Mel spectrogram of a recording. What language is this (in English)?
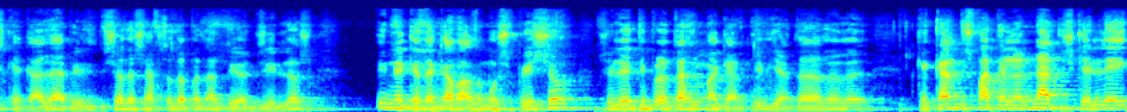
Greek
